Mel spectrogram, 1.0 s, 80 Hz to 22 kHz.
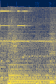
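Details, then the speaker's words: Faint, steady beep from a digital thermometer placed in a newborn baby's armpit (axilla) during a midwifery newborn physical exam practice, signalling a finished reading of about 36.5 °C, normal. "Ayo kita Letakkan termometer nya dengan dengan aksila Dede Ara aksila dia kita tunggu sampai teleponnya berbunyi"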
